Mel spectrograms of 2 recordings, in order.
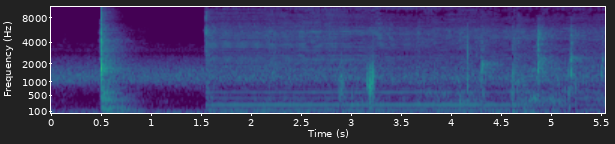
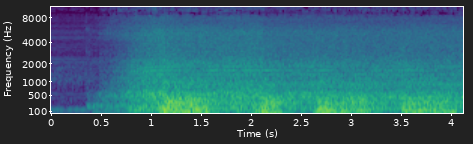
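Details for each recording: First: Kerosene/diesel torpedo heater running on diesel, after fuel line replacement: a few clicks, then the burner lights with a rising whoosh and settles into a steady, even roar; running normally. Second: Kerosene or diesel torpedo heater, about 6 years old, used about 10 times and stored a couple of years: deep burner roar swelling and fading about every 0.8 seconds with smoke; surging from an air leak through cracked fuel hoses.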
